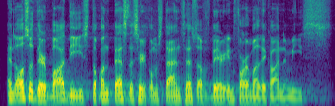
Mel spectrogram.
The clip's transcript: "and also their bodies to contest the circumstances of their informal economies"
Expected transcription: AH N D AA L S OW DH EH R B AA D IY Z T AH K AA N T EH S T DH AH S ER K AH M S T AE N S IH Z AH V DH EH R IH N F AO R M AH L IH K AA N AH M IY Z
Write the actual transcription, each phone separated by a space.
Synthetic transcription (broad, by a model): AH N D AA L S OW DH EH R B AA D IY S T AH K AA N T EH S T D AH S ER K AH M S T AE N S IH S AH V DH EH R IH N F AO R M AH L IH K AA N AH M IY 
